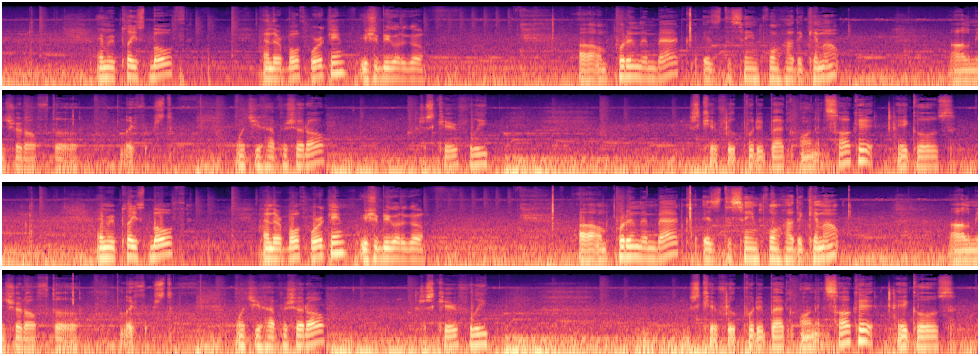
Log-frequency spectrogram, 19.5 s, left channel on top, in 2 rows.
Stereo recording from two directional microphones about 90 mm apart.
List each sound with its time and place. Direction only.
0.9 s speech: 10° left (ahead or behind)
5.8 s speech: 5° left (ahead or behind)
9.5 s speech: 5° left (ahead or behind)
12.1 s speech: 35° left (ahead or behind)
13.9 s speech: 10° left (ahead or behind)
15.2 s music: 5° right (ahead or behind)
16.6 s speech: centre (ahead or behind)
